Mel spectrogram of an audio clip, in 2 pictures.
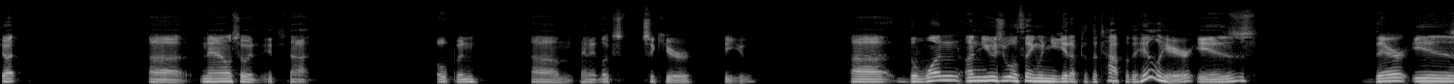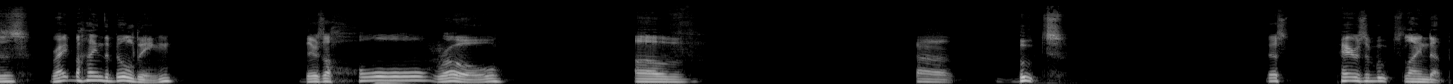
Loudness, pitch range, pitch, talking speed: -26 LUFS, 125-190 Hz, 160 Hz, 105 wpm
